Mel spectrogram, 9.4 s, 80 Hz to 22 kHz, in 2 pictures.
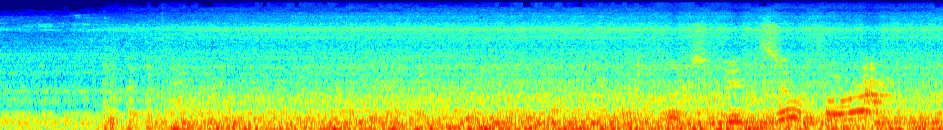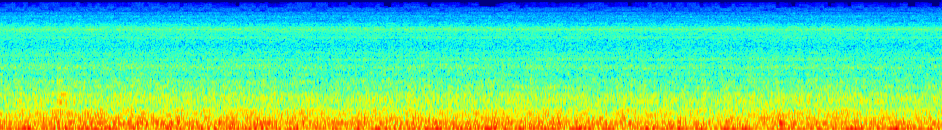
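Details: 2021 Carrier gas furnace after inspection, cleanup and filter change, burner camera: burner lights with a steady, even roar and holds smooth, no puffing, booming or rumble; normal startup.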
